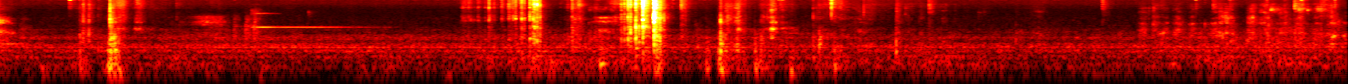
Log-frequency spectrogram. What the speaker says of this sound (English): I'm going to cut it this way just because I want to see what that would look like.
